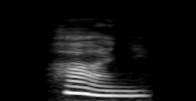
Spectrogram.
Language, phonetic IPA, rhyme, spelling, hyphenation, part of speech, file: Hungarian, [ˈhaːɲ], -aːɲ, hány, hány, pronoun / verb, Hu-hány.ogg
- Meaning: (pronoun) how many?; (verb) 1. to hurl, spout, fling, throw, toss (especially a shapeless, disorderly amount with many small components or pieces) 2. to vomit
